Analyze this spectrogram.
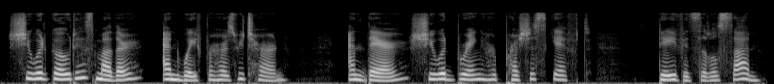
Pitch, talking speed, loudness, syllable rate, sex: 220 Hz, 165 wpm, -18 LUFS, 4.6 syllables/s, female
